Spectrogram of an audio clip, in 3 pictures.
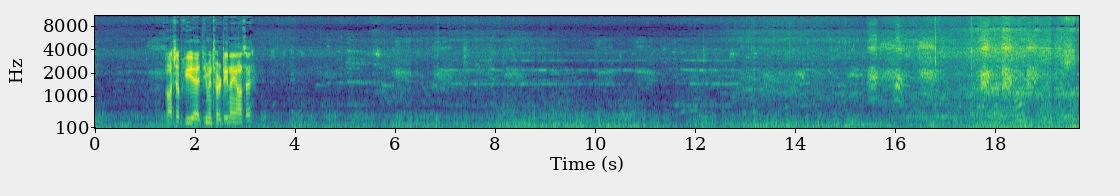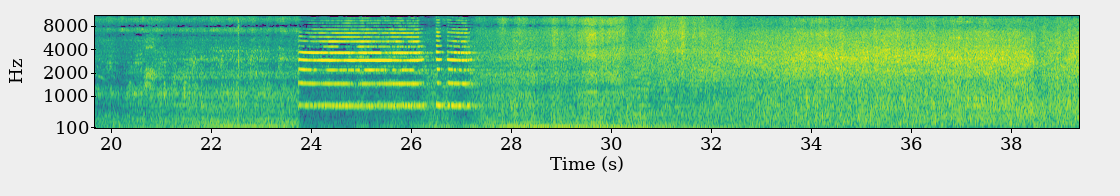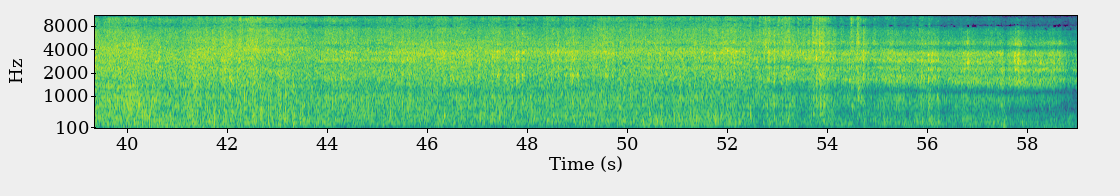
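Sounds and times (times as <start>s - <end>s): train coaches rolling on rails: 11.4s - 59.0s
locomotive engine running: 16.8s - 57.7s
locomotive horn blasts: 23.7s - 27.4s.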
